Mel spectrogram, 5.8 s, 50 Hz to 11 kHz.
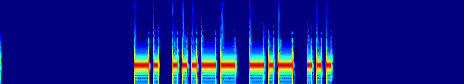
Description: Morse code, heard as a keyed tone, about 20 wpm, 700 Hz. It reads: N3KS
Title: Easy Call Signs Repeated 3x - 20wpm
